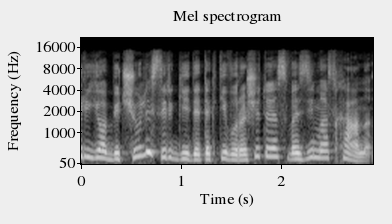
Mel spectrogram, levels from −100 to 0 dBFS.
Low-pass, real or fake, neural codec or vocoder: 14.4 kHz; real; none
